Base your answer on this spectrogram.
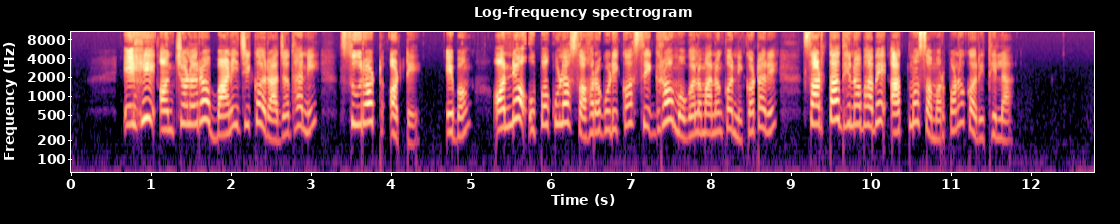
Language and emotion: Odia, neutral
